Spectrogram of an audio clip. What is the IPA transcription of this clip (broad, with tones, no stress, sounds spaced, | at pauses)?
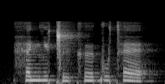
h ɛ˦ nʲ lʲ ɵ˦ ǀ y˨˩ kʰ ø˦ ɡ u˦˨ tʰ ɛ˦˨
